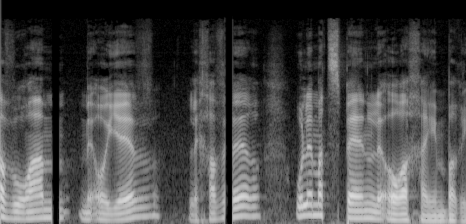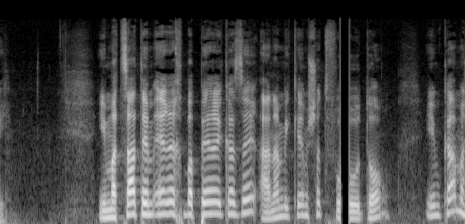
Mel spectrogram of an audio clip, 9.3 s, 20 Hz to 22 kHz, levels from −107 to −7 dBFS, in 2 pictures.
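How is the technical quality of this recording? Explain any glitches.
The speech is interrupted by three brief dropouts. At 0.51 to 0.59 s, 2.24 to 2.32 s and 8.06 to 8.15 s, the sound cuts to complete silence for about 80 to 90 ms, likely a Bluetooth stall: wireless interference delayed packets, the headphone buffer emptied, and playback paused until the audio arrived. A codec glitch smears or warbles the sound, but these gaps are clean, dead silence.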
